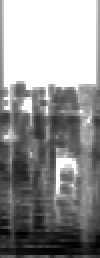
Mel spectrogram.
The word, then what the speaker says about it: агрономии: и Болотов известен как один из отцов отечественной агрономии или агрономии, я встречал такое ударение, раз про это заговорили, вот что Болтов пишет.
